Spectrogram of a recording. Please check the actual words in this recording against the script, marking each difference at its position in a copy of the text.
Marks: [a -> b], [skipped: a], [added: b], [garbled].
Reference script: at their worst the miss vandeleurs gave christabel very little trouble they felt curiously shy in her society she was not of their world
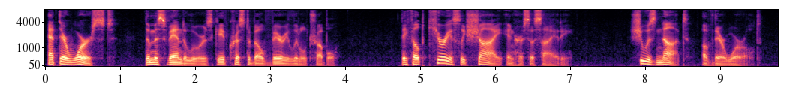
at their worst the miss vandeleurs gave christabel very little trouble they felt curiously shy in her society she was not of their world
